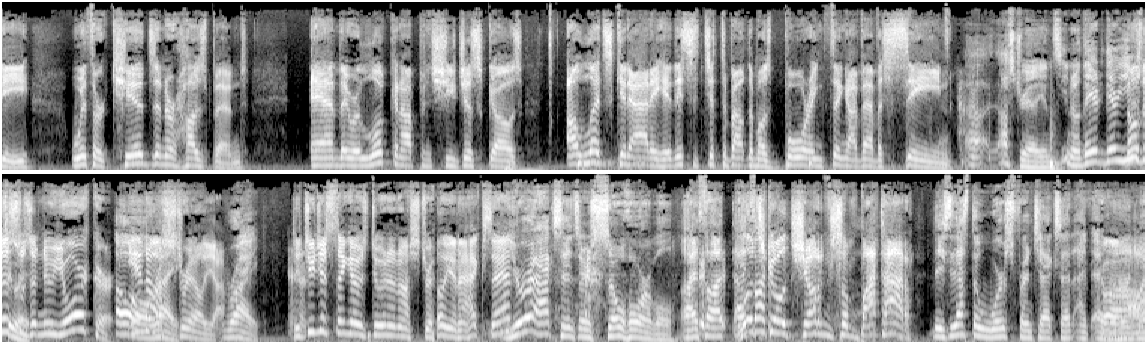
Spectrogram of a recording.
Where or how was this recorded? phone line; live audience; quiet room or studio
phone line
